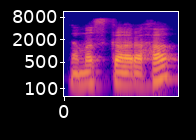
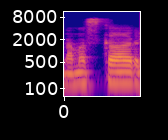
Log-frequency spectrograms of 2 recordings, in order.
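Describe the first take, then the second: First: The word ends with a breathy h after a. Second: The word ends on a bare r sound. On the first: The speaker calls it right. "கரெக்ட்டா அந்த விசர்கா வரைக்கும் pronounce பண்ணணும்" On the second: The speaker calls it wrong. "நமஸ்கார் இல்ல நமஸ்காரா அது மாரி தேவையில்ல"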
